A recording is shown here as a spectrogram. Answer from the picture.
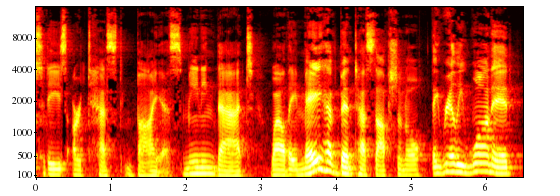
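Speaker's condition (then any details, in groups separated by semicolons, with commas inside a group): No condition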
